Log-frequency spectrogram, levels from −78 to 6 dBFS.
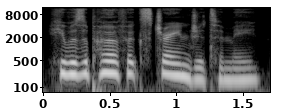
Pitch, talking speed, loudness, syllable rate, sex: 195 Hz, 245 wpm, -17 LUFS, 5.7 syllables/s, female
